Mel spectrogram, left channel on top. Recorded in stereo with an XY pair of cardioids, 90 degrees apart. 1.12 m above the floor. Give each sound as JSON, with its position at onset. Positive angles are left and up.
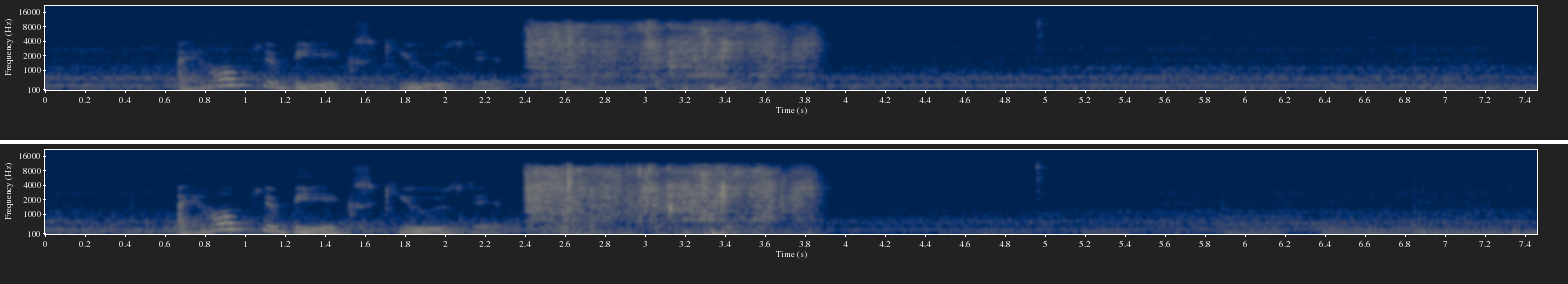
{"t": 0.7, "sound": "a man speaking", "azimuth_deg": -30, "distance_m": 0.5}
{"t": 2.4, "sound": "crumpling", "azimuth_deg": -65, "distance_m": 0.6}
{"t": 5.0, "sound": "scissors", "azimuth_deg": -65, "distance_m": 1.2}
